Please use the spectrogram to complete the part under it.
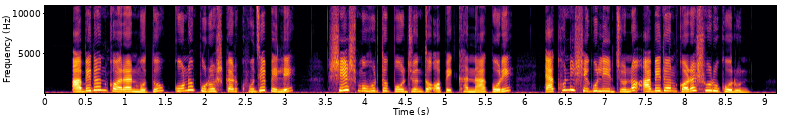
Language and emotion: Bengali, neutral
